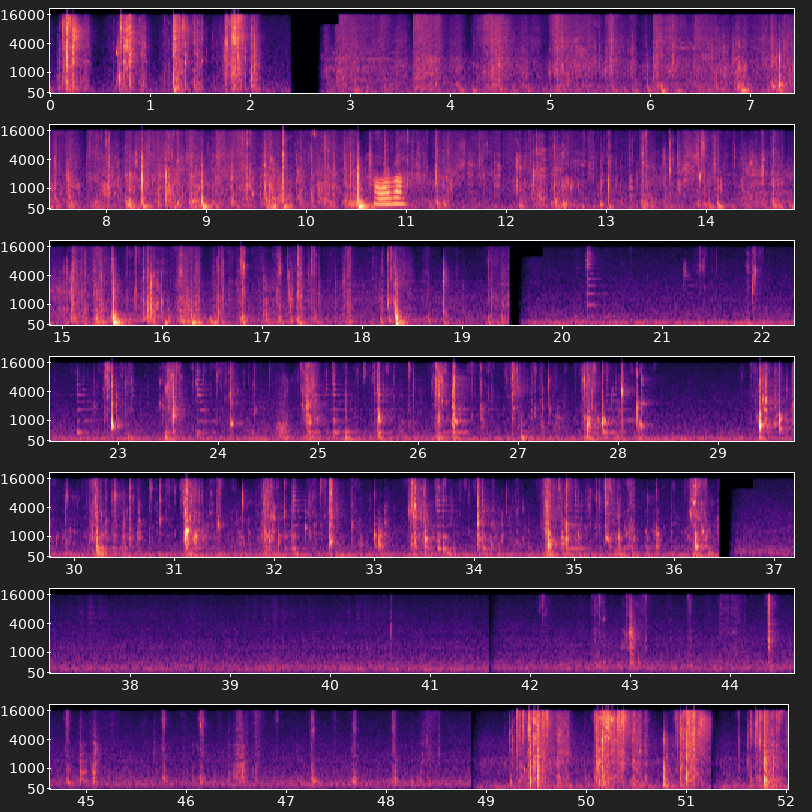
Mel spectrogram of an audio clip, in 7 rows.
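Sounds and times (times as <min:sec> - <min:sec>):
slime squelching: 0:00.0 - 0:02.3, 0:03.6 - 0:19.5, 0:21.2 - 0:28.5, 0:29.2 - 0:36.5, 0:49.2 - 0:52.0.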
